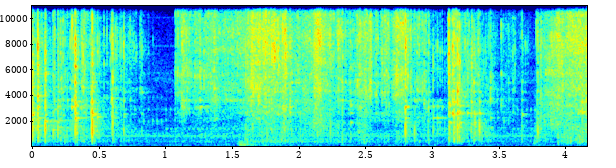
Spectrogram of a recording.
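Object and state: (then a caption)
Polystyrene foam packing peanuts. Both hands stir, grab and rub together a pile of white expanded polystyrene packing peanuts on a bamboo board. The result is a continuous bright, squeaky rustle with crisp crackling ticks, almost no low end, and a brief quiet pause near the one-second mark before the rubbing resumes.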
